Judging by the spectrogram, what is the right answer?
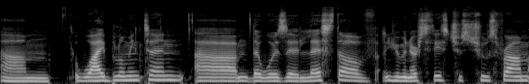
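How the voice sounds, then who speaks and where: On a very clean recording with a silent background, a woman with an Italian accent speaks in a flat monotone. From Italy. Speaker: nonprofit director. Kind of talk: interview conversation.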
